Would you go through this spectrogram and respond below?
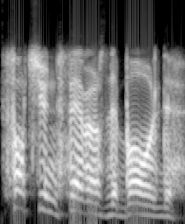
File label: round won, gendermerie male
